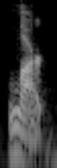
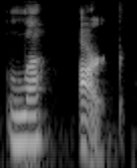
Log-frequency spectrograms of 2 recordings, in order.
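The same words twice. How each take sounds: First: Said in the usual way. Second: Slow "l-ark", split after the l; sounded out. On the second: Shown as a demonstration. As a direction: say luh, pause, then ark. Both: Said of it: "L is after J".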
